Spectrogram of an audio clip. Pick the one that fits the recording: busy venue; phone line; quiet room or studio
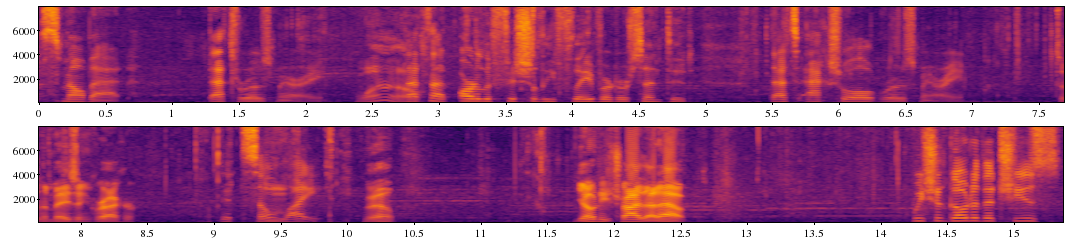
busy venue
